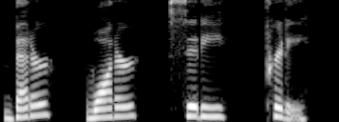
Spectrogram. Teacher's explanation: My tongue learned to tap quickly, lightly · The T becomes soft, almost like a fast D. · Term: flap t, flap T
